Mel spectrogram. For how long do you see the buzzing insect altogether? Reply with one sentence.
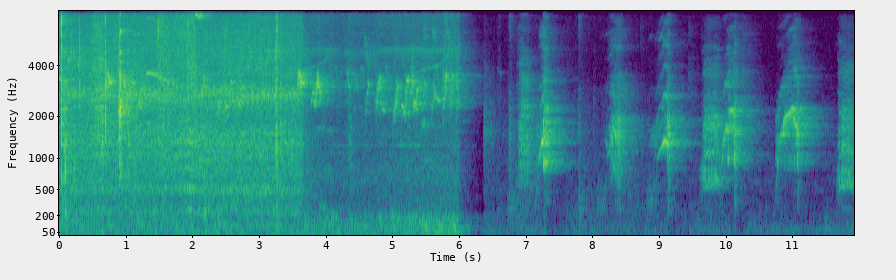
You can hear the buzzing insect for 4 seconds altogether.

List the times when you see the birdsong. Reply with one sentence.
The birdsong can be heard from 0.0 to 6.0 s and from 6.8 to 11.8 s.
